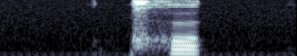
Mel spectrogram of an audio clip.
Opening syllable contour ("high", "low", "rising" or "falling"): high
